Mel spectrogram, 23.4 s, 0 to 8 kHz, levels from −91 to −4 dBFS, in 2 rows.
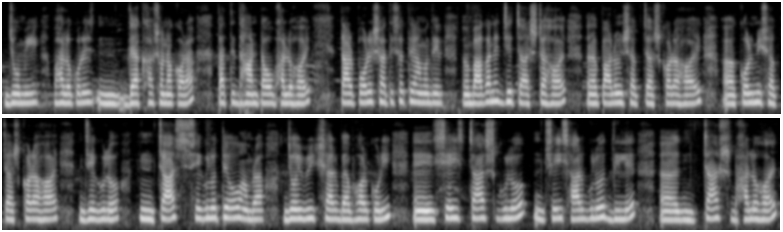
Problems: background sounds at intervals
